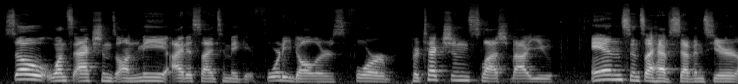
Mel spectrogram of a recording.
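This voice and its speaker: This poker vlogger and host is a twentysomething man whose pitch sits fairly high and whose tone is fairly bright. He reads a scripted voice-over in an easygoing, explanatory, matter-of-fact manner.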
